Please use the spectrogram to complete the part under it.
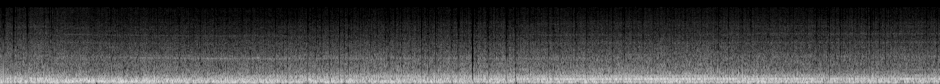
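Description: A 2000 Honda VFR motorcycle is ridden at a steady cruise, its engine drone a continuous, even hum blended with heavy wind rush, with no talking.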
